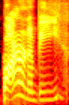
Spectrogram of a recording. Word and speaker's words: Barnaby: One of them is Barnaby, which is spelled how it sounds. Barnaby.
